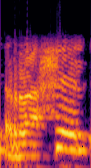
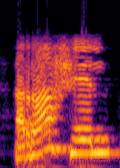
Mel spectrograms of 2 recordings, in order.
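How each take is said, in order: First: Rachel with the weight on the ending; stress on last syllable. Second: Rachel stressed on its opening syllable; stress on first syllable. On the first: Teacher explains the reading, Rachel stressed at the end. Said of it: "j'ai dit Rachel et non pas Rachel". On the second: Teacher shows the wrong reading, first-stressed Rachel. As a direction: punch RA in Rachel, final syllable light. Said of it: "et non pas Rachel". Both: Shown as a demonstration.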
